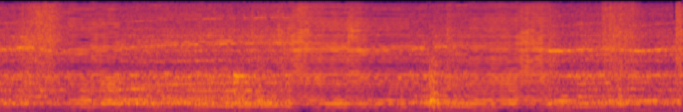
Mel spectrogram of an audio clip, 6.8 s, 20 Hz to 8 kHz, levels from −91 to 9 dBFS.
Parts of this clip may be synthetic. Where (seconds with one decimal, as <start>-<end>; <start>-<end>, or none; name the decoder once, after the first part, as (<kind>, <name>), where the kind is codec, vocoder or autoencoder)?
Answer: 0.7-1.2 (vocoder, HiFi-GAN); 2.9-4.1; 4.7-5.5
